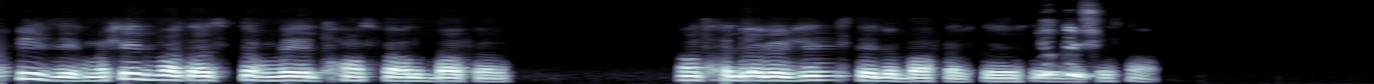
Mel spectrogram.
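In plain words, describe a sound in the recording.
A man speaks steadily over an online call.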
